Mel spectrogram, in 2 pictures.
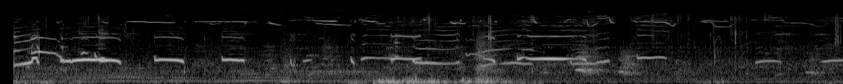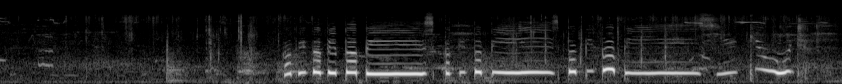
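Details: Puppies from one litter whining: strings of high, thin, wavering whimpers, each short and bending up or down, repeated rapidly; after a quieter stretch with faint rustling, louder, steadier, lower-pitched drawn-out whines follow one after another.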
